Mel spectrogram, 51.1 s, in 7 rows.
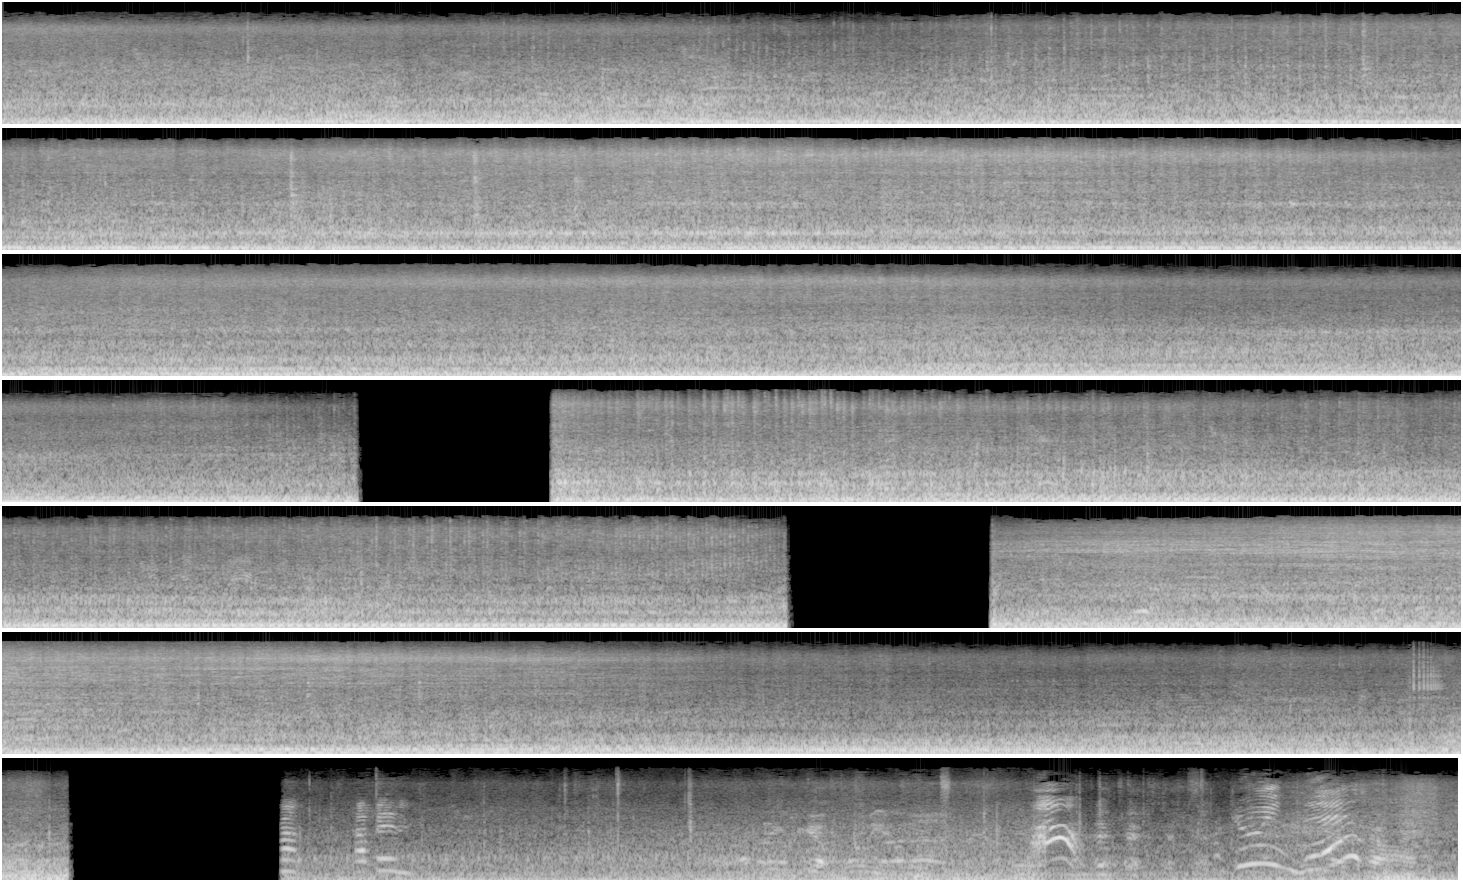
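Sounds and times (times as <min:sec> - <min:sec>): car engines idling: 0:00.0 - 0:23.7, 0:24.6 - 0:33.1, 0:45.2 - 0:50.6.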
